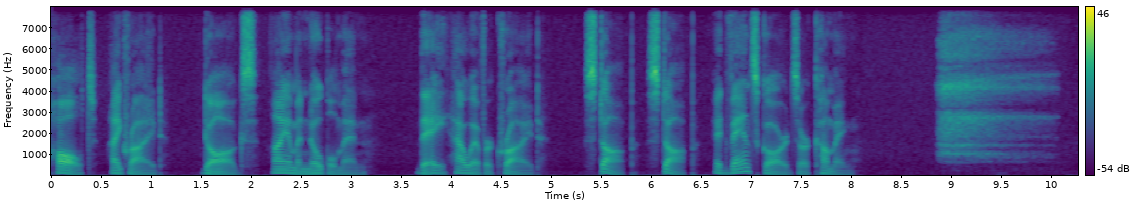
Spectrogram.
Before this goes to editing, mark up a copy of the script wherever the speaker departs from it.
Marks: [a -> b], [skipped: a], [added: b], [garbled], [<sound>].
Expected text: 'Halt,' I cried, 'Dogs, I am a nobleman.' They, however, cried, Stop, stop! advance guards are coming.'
'Halt,' I cried, 'Dogs, I am a nobleman.' They, however, cried, Stop, stop! advance guards are coming.' [sigh]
